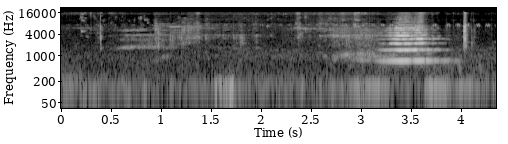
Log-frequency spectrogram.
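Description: Bicycle brakes squealing, one steady high tone held for about a second near the end, over a low rumble of wind on the microphone while riding.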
